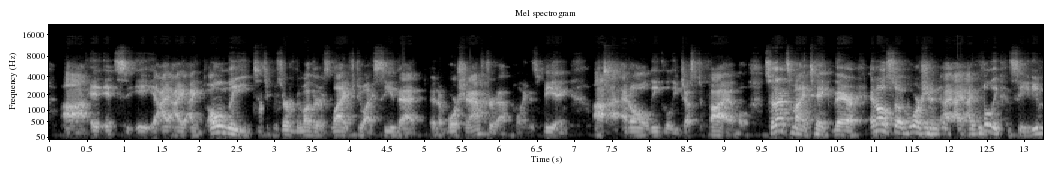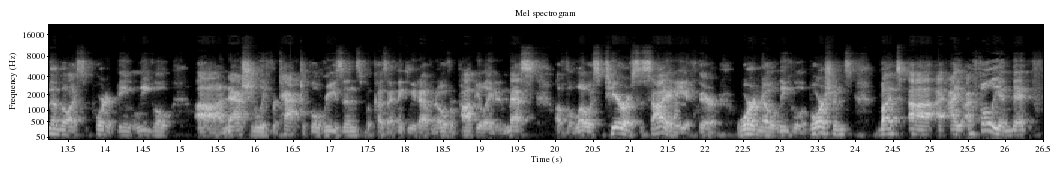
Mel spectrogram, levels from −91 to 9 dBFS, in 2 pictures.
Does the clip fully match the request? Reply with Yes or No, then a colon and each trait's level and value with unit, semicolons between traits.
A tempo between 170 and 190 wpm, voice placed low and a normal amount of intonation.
No: average, 175 wpm; low, 110 Hz; wide, 8.8 semitones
